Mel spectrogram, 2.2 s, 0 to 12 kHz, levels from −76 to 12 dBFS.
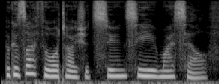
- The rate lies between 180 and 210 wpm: No, fast, 245 wpm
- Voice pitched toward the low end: No, high, 220 Hz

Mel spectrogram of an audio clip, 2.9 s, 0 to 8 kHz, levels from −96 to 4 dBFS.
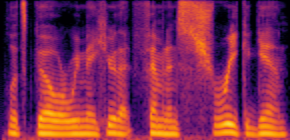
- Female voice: No, male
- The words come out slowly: No, fast, 205 wpm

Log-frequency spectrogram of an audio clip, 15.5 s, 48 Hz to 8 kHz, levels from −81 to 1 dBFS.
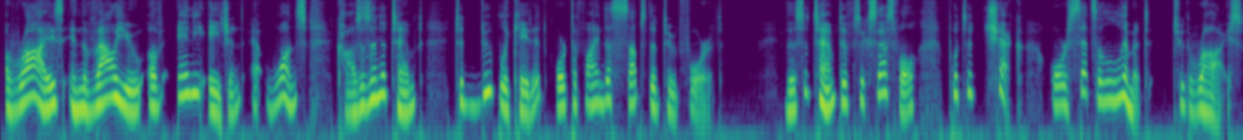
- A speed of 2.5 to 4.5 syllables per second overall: Yes, 4.2 syllables/s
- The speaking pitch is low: No, medium, 185 Hz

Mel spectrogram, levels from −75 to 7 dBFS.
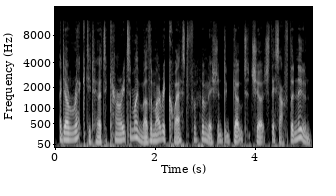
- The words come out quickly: Yes, fast, 210 wpm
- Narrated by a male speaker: Yes, male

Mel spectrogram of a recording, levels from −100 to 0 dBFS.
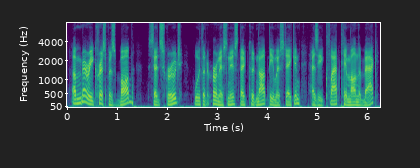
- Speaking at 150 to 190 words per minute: No, average, 200 wpm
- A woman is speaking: No, male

